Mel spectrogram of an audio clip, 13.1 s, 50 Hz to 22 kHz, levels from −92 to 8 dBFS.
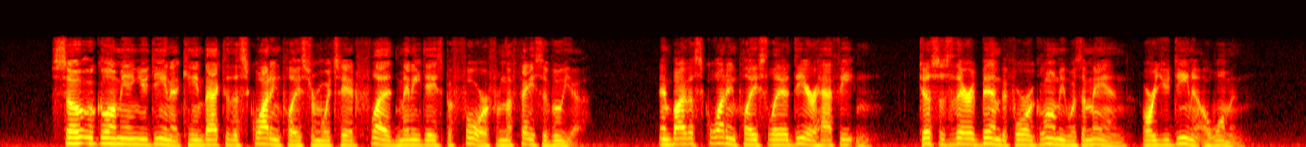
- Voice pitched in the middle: No, low, 130 Hz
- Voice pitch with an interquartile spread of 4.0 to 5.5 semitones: No, average, 3.5 semitones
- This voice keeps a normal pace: No, fast, 215 wpm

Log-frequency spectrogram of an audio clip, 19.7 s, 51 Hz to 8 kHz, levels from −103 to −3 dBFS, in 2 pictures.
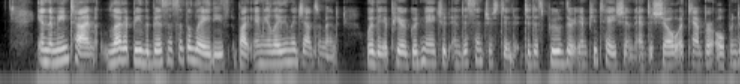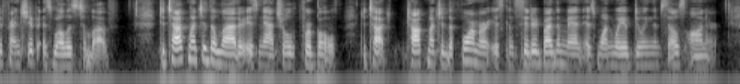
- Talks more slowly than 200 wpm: No, fast, 205 wpm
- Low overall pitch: No, medium, 175 Hz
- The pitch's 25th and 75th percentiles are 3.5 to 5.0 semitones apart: No, average, 2.8 semitones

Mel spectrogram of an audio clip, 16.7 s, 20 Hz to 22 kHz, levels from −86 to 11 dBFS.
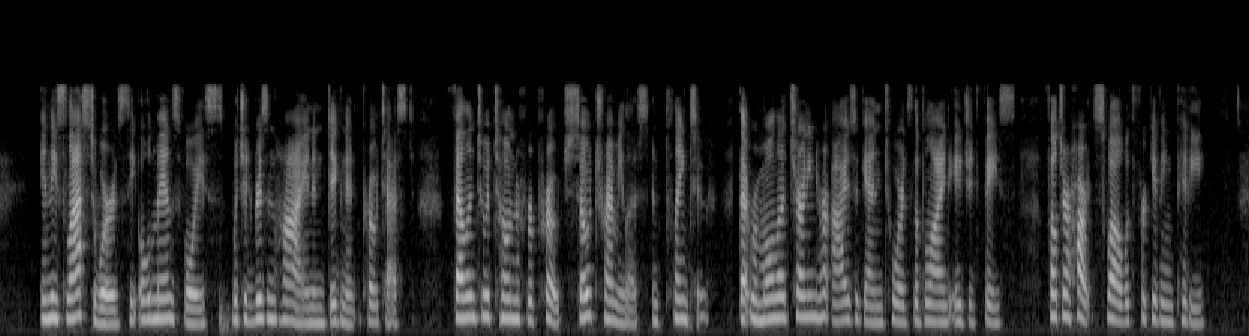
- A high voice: Yes, high, 220 Hz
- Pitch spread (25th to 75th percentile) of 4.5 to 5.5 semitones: No, average, 3.4 semitones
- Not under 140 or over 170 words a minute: Yes, average, 155 wpm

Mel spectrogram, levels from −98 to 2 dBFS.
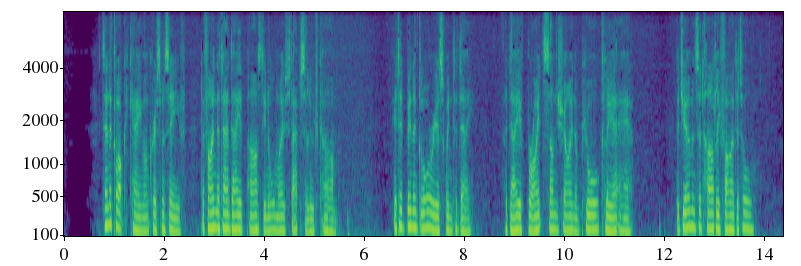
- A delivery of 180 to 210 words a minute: No, average, 165 wpm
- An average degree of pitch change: No, narrow, 2.3 semitones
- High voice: No, medium, 140 Hz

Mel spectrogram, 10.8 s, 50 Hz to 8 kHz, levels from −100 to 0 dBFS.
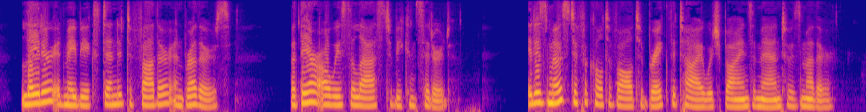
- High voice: No, medium, 175 Hz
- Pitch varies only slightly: No, average, 4.0 semitones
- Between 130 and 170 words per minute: No, average, 195 wpm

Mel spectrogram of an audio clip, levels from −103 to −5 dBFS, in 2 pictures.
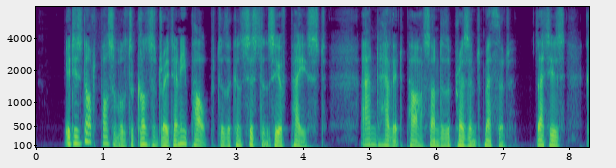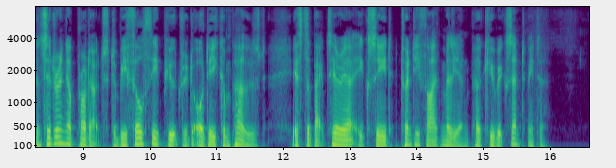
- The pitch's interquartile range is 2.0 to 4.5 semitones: No, average, 4.9 semitones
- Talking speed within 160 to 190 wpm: No, average, 145 wpm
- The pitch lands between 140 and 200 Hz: No, low, 100 Hz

